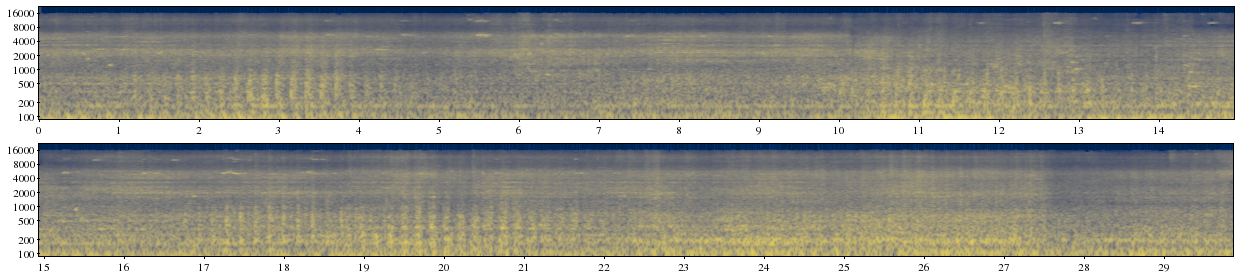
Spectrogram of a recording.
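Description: Loaded CSX coal hopper cars rolling by, their wheels clicking steadily over the rail joints in a continuous clickety-clack.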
